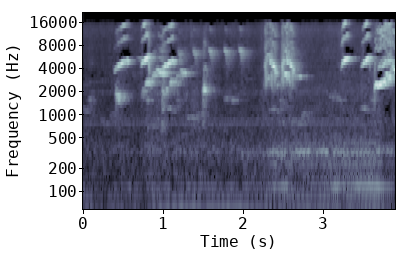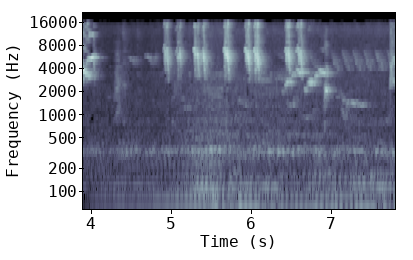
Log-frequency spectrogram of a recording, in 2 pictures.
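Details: Captive spotted blue-winged leafbird in mimicry training gives scattered bursts of high twittering chirps and quick slurred notes, with brief pauses between phrases and a faint background hum.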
